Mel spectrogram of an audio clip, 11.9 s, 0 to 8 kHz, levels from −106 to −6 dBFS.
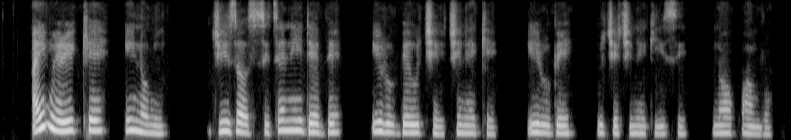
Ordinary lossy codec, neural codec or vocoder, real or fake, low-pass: none; codec, 16 kHz, 4 kbps, FreqCodec, smaller model; fake; none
